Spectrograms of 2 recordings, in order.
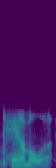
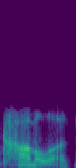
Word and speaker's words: Kamala: And by the way, I've been mispronouncing her name. I've been saying Kamala, and I can tell from the people who definitely know her saying Kamala that that must be it, Kamala Harris.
